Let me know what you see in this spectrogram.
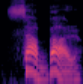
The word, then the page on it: sabbar: [²s'ab:ar]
